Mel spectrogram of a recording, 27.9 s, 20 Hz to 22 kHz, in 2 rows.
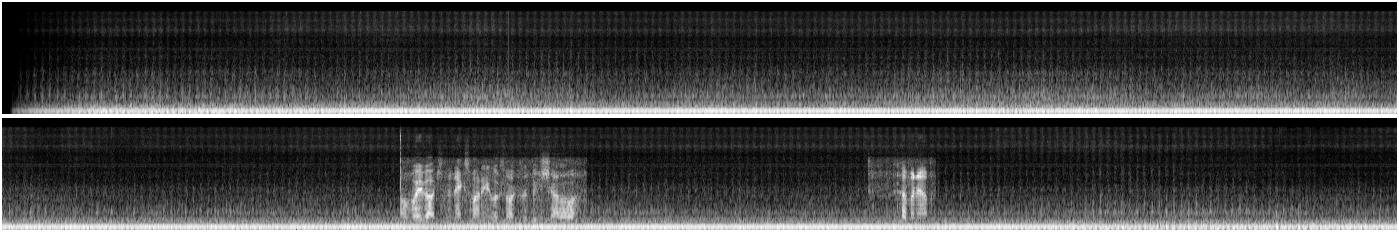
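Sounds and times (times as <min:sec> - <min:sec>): helicopter cabin drone: 0:00.1 - 0:27.9.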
